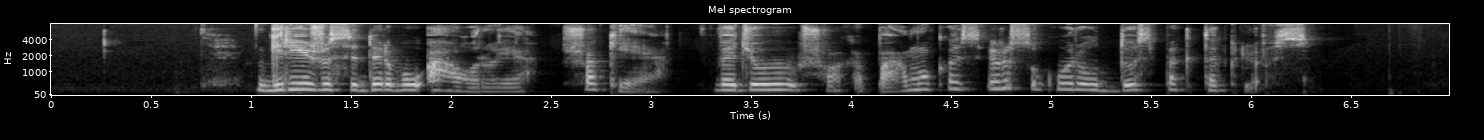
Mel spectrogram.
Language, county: Lithuanian, Klaipėda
